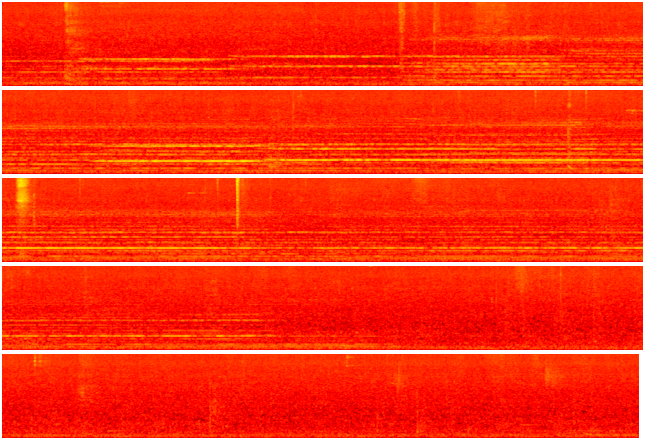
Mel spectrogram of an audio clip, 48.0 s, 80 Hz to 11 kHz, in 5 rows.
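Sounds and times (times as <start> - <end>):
mixed choir singing a cappella: 0.0 - 34.8.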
